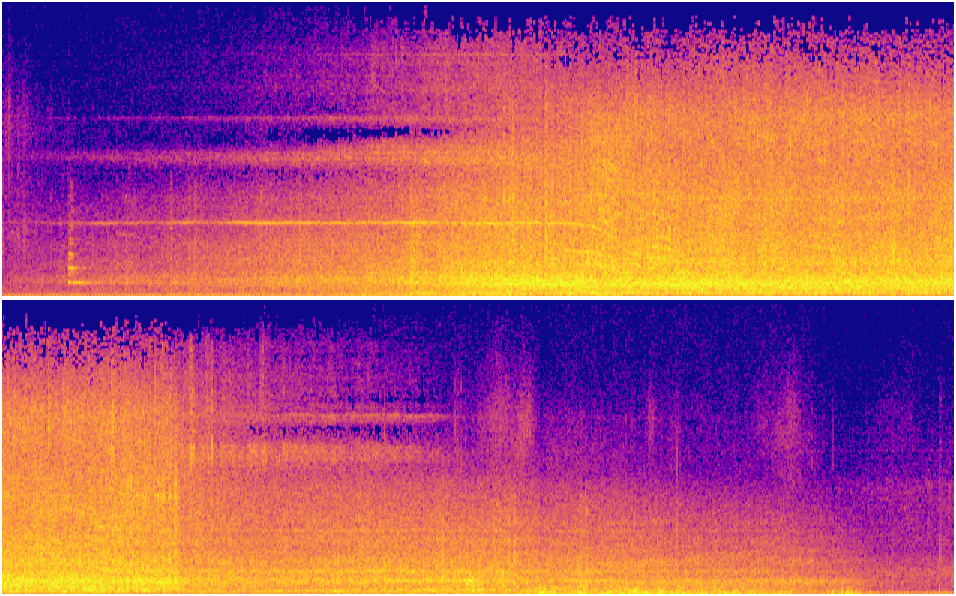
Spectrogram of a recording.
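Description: A passenger train of coaches passing through a station at speed. The noise builds over several seconds, with a thin high tone during the approach, and stays loud for about eight seconds. It then drops suddenly and goes on lower, with wheel clatter, as the rest of the train goes by.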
